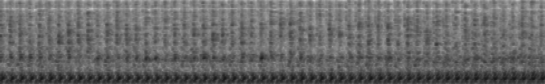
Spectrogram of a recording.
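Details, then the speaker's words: John Deere lawn tractor at idle with muffler removed, awaiting a new one: very loud, sharp, evenly spaced exhaust pops about three and a half per second; loud exhaust from missing muffler. "there I just thought I'd let you hear what it sounds like with no Muffler"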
